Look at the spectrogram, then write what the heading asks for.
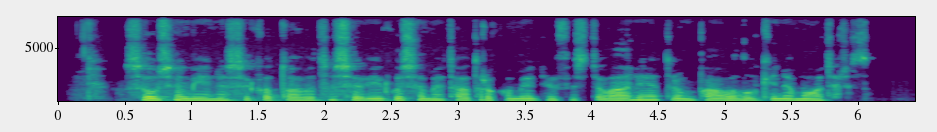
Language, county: Lithuanian, Kaunas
